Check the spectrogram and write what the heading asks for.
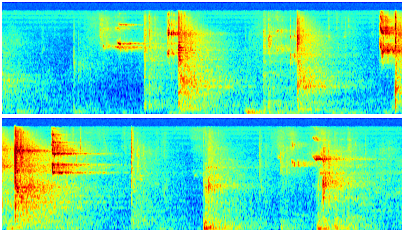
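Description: Squash rally: sharp smacks of the ball off rackets and the walls and floor of a glass court, about one or two a second, each ringing briefly in the hall, with a few short high squeaks of shoes on the court floor.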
